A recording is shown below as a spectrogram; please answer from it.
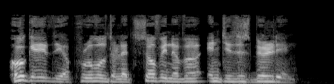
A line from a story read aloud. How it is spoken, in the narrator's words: Fash bellowed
